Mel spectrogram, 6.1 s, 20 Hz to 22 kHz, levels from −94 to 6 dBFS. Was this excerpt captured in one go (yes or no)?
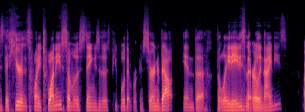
yes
